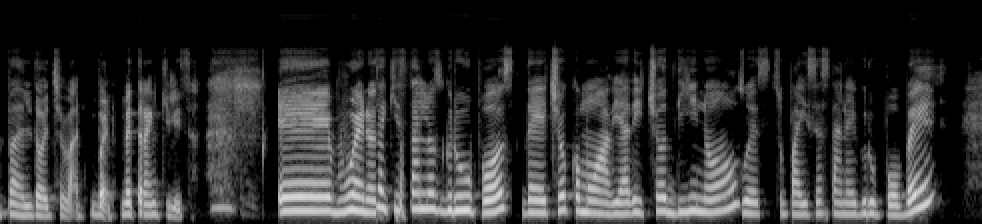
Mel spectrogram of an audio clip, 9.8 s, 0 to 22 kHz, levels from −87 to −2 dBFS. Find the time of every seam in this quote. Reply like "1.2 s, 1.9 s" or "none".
3.8 s, 5.1 s, 7.4 s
